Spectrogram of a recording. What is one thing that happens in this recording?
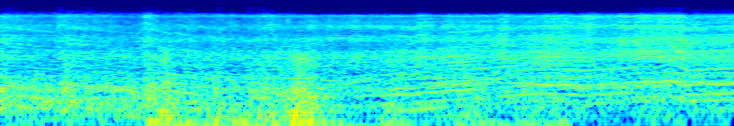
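Other racing cars roar past close by.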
